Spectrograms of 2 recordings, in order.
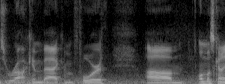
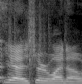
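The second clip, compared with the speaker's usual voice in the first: laughing; 10 semitones higher, 8 dB louder than usual. Real, not acted.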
